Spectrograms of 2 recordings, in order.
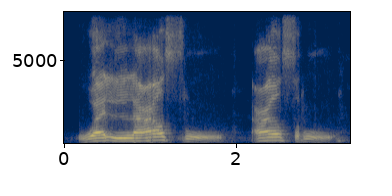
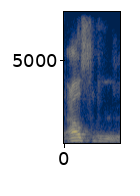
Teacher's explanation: Ada bunyi ra hujung. Ra yang tebal. Dia bukan ra yang nipis.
